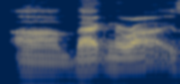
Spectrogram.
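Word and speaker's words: Bagneris: Bagnarise is how you say her last name, the mother of the two children Neo had during their marriage.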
